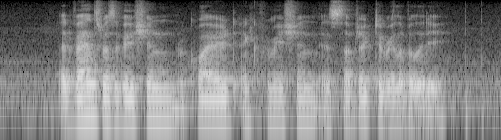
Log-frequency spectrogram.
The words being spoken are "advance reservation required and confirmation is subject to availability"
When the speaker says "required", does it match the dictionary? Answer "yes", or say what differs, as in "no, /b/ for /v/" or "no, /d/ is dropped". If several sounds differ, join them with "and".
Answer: yes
